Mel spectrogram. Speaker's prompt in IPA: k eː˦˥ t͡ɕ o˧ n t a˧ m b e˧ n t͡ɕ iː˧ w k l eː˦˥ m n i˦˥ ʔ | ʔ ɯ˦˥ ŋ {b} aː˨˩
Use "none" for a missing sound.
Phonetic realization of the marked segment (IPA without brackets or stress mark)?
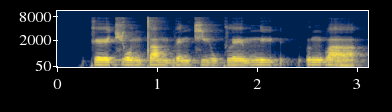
b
